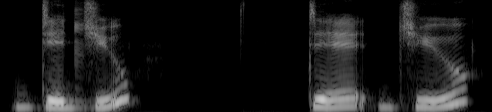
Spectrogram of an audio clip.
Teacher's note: the D followed by a Y sound, D, Y sound turns into a J sound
